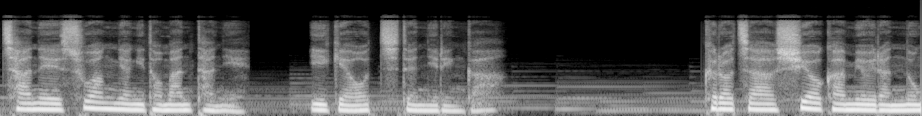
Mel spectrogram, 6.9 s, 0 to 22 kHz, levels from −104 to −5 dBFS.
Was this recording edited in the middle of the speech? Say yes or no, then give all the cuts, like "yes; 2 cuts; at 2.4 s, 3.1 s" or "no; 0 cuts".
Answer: yes; 2 cuts; at 3.8 s, 5.2 s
